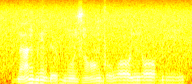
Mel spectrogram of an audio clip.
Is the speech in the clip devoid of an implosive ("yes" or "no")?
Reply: no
